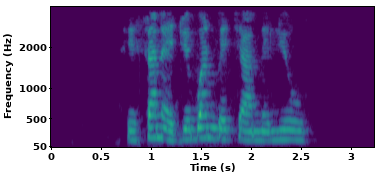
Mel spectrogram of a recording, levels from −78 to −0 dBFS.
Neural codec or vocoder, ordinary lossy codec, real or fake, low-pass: none; MP3, 32 kbps; real; 3.6 kHz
